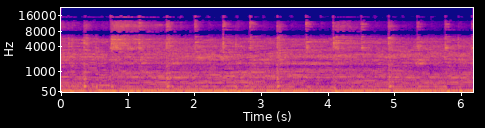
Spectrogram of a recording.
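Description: Live rock band playing loud, with electric guitar and drum kit, heard from inside the moshing crowd.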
